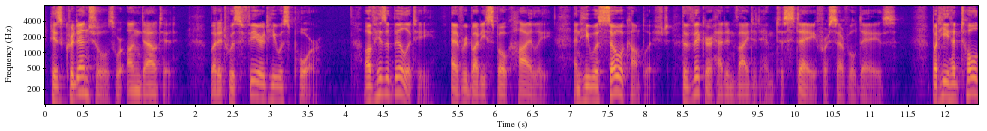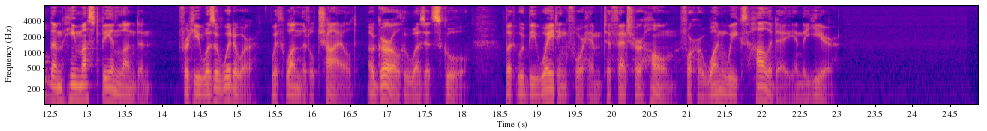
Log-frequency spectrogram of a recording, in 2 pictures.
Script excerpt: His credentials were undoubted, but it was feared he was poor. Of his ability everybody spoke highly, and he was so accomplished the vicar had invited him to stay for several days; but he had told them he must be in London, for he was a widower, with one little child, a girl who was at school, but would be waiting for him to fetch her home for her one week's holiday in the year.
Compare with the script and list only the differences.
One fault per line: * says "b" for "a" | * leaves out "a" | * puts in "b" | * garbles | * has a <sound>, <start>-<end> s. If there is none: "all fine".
all fine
